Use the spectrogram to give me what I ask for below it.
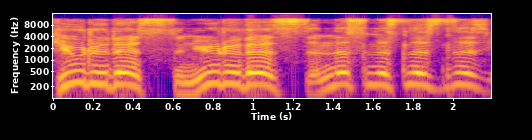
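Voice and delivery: high, rattled-off orders; mock a pushy list of demands; hammed-up rapid-fire instructions; brusque bossing. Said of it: "be like".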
